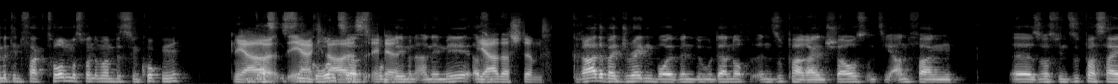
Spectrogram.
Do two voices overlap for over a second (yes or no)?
yes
